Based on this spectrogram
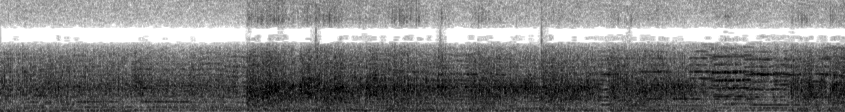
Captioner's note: gunfire roaring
